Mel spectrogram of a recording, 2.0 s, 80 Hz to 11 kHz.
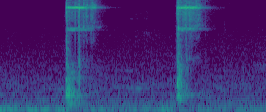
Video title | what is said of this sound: Rare Collectibles TV | These coins struck on a 90% silver planchet, and they have a very different sound. That's the sound of silver, folks.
